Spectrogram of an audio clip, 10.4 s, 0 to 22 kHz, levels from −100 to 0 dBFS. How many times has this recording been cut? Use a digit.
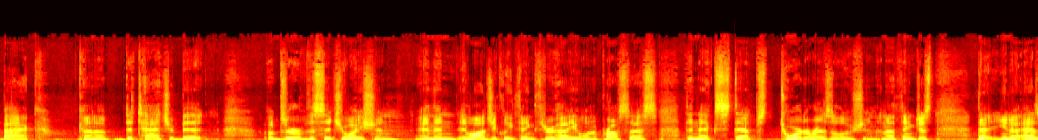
2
